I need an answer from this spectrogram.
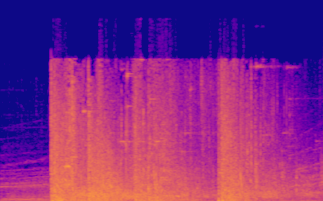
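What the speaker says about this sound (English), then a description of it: "I got shot a couple times there" Gunfire in L.A. Noire Remastered, two loud sharp bursts about two seconds apart, each followed by a dense rattling decay, close and dominant with no talk over it.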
